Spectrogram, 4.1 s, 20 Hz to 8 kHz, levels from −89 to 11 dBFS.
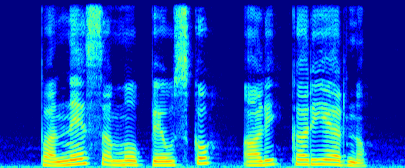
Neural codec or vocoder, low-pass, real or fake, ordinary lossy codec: codec, 16 kHz, 16 kbps, FreqCodec, larger model; none; fake; none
